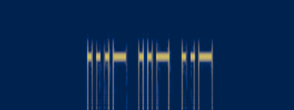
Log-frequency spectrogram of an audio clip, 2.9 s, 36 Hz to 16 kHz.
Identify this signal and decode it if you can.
Morse code, heard as a keyed tone, about 28 wpm, 700 Hz. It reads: VUU
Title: All Cut Numbers - 3-Digit 28wpm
